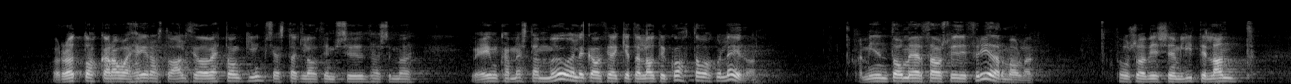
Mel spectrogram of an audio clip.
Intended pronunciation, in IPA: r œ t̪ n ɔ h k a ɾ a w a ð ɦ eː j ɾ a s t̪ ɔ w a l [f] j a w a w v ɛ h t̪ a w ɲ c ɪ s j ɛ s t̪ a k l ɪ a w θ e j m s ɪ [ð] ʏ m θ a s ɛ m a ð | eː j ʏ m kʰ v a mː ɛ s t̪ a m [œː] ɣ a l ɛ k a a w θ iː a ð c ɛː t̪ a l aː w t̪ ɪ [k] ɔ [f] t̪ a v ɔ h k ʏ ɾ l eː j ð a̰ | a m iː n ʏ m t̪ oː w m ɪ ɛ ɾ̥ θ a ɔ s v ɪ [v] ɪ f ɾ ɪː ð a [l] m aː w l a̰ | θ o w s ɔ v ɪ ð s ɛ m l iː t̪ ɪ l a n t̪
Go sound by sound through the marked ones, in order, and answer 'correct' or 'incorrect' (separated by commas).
incorrect, correct, correct, correct, incorrect, incorrect, incorrect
